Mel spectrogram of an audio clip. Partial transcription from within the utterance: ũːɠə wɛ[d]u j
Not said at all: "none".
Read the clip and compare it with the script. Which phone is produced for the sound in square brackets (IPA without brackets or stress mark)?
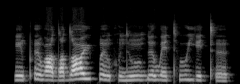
tʰ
